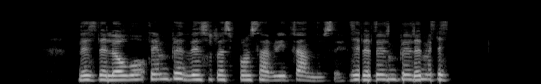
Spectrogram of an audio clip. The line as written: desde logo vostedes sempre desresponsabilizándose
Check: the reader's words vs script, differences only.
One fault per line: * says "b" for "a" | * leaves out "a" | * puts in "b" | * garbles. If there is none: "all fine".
* leaves out "vostedes"
* garbles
